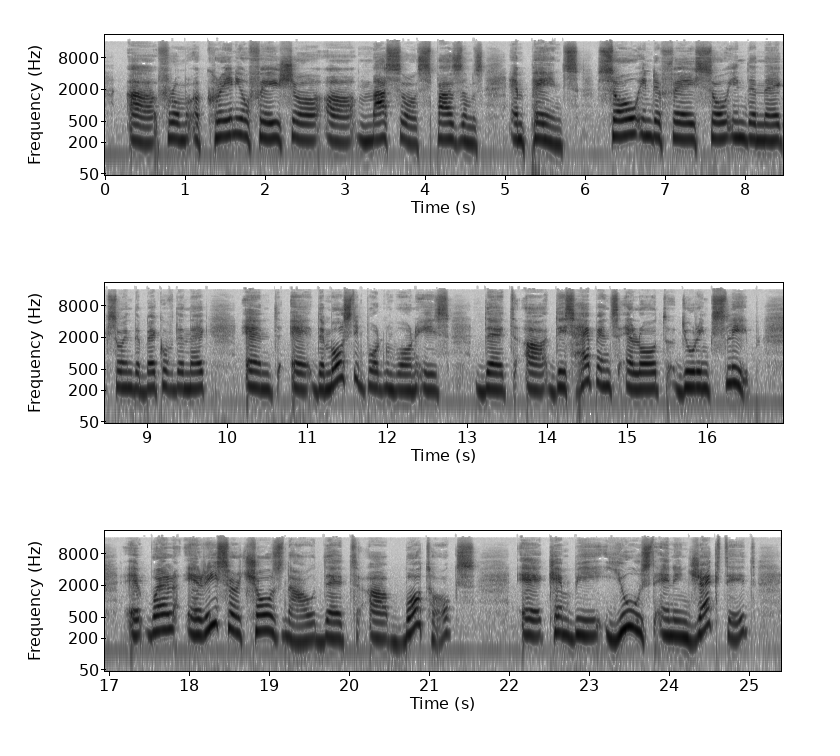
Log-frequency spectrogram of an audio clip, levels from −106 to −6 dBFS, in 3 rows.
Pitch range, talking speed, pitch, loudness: 205-240 Hz, 130 wpm, 220 Hz, -18 LUFS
